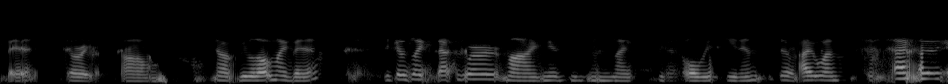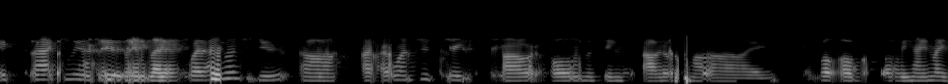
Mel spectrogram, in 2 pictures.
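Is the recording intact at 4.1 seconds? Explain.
No. At 4.1 s the speech is passing through a Codec 2 vocoder, which runs for the whole clip. The decoder rebuilds the voice from sine waves using only pitch, voicing, energy and a coarse spectral envelope, so the original waveform is gone. At this point the speech sounds robotic and buzzy, with heavy codec damage and a narrow line band from 150 Hz to 3.4 kHz. It runs at the top 3.2 kbit/s mode.

The moment also falls within the stretch from 0.0 to 9.72 s where the background is gated by the echo canceller. While the far-end loudspeaker is active, the canceller pulls the microphone down hard, by up to about 40 dB. The room sound dips or vanishes and then returns when the canceller releases. Across this stretch these dropouts add up to roughly two seconds.

An echo leak is also present from 0.19 to 18.59 s, covering 4.1 s. A delayed copy of the speech arrives 262 ms behind the original, roughly 10 dB below it. 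This points to a loudspeaker at the other end whose echo canceller failed to remove everything its microphone captured. The leftover was sent back down the line, most likely through that path, and is heard as a trailing double of the voice.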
